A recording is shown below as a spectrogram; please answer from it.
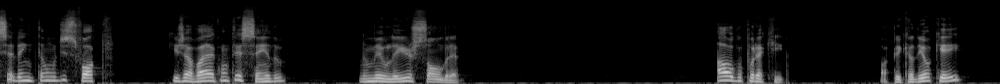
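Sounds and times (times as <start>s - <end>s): computer mouse clicks: 5.2s - 5.5s, 8.2s - 8.8s.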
